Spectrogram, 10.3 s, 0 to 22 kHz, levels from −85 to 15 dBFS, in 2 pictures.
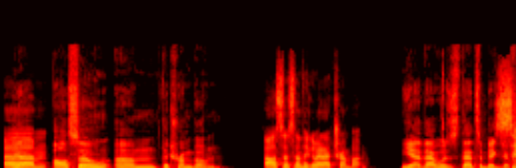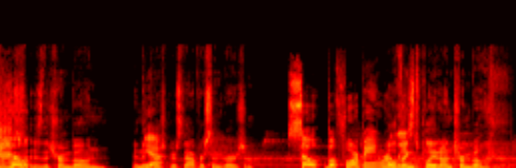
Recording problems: echo of what is said; faint; from 7 s on; 580 ms later, 20 dB below the speech

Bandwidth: 16 kHz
